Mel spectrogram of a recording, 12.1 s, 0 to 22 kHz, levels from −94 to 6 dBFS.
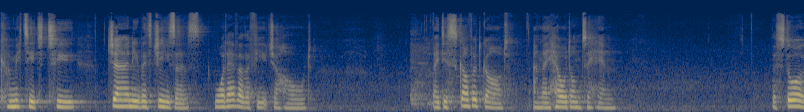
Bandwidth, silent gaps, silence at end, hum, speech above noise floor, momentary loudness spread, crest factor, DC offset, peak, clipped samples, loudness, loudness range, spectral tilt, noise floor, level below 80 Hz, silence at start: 13.5 kHz; none; 0 s; none; 32 dB; 17 LU; 22 dB; under 0.1%; -6 dBFS; under 0.1%; -27 LUFS; 9 LU; -5 dB/octave; -58 dBFS; -68 dBFS; 0 s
